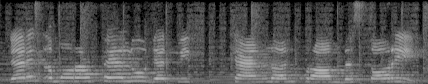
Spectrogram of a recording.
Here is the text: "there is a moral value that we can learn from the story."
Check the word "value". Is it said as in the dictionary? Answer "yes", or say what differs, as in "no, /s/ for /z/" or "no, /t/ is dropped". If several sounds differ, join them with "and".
no, /f/ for /v/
